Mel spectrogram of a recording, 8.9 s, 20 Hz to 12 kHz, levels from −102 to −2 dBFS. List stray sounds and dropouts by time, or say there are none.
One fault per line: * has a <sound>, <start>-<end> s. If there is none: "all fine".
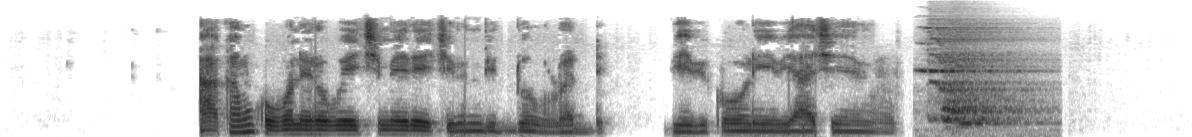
* has a squeak, 6.9-8.0 s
